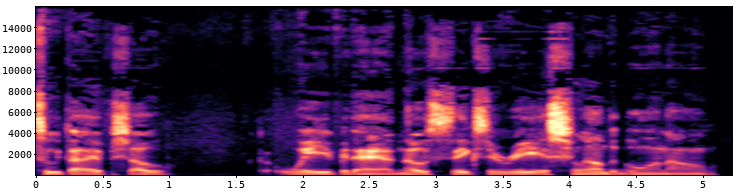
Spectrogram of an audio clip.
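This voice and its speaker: A man's voice: fairly low pitch, fairly even intonation, measured pace, no room sound. Mocking man ranting for laughs. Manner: loud, mocking, joking. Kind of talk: comedic social media rant.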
